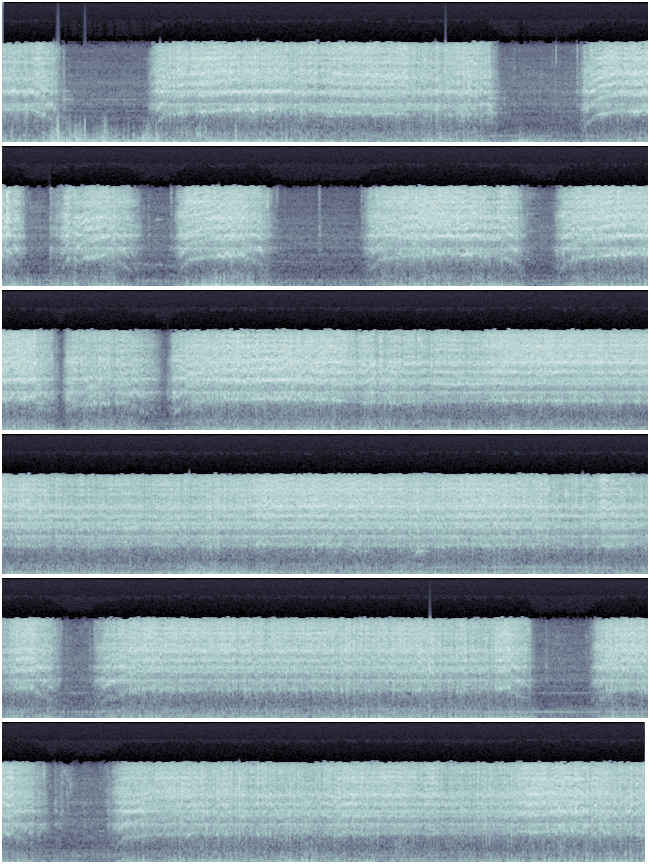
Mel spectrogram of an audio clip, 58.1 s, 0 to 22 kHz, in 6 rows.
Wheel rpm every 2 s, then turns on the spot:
100, 130, 220, 160, 80, 90, 90, 40, 160, 160, 130, 160, 200, 200, 200, 200, 200, 200, 200, 170, 130, 200, 200, 100, 80, 130, 190, 200, 200.
0-2 8-10 46-48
